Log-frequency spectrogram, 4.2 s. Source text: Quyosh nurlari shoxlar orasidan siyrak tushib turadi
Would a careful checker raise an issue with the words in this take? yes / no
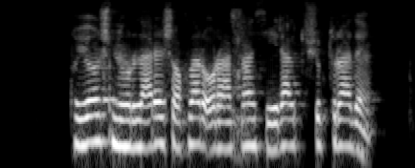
no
